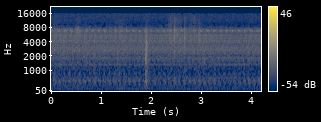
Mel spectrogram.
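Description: Quiet room tone with a steady faint hiss, broken by a single short click about two seconds in.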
